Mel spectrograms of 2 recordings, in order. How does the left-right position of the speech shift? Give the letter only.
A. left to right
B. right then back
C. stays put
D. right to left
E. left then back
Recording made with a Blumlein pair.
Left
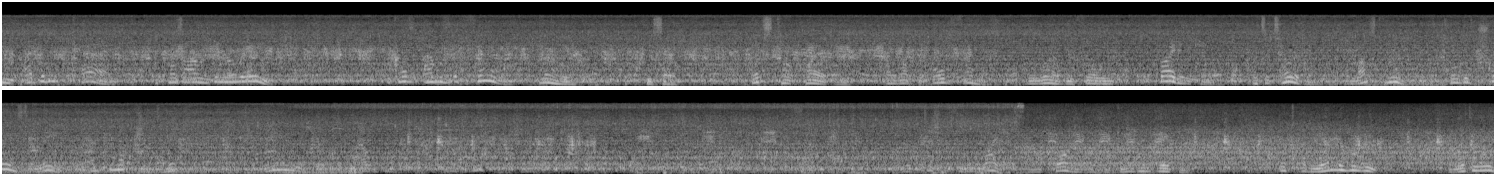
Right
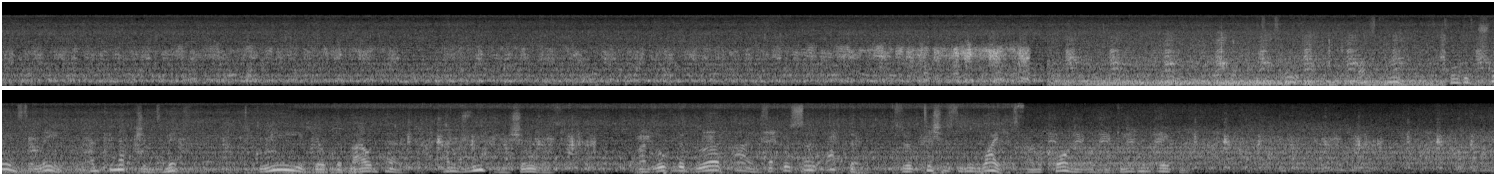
B.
